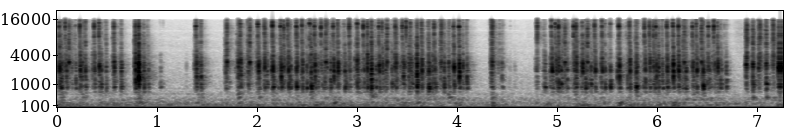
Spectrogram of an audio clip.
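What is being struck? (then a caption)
Plastic mechanical keyboard with clicky switches. Fingertips of both hands type continuously on a full-size mechanical keyboard with plastic keycaps and blue clicky switches. Rapid, bright, sharp clicks pour out in dense runs with almost no low end, broken by a few short pauses near 1, 4.5 and 7 seconds.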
